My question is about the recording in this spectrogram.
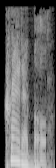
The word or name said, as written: credibleness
